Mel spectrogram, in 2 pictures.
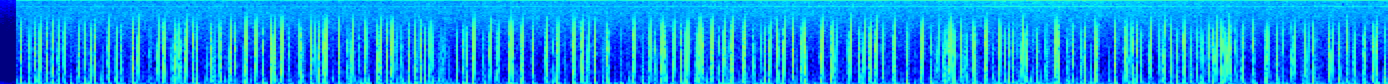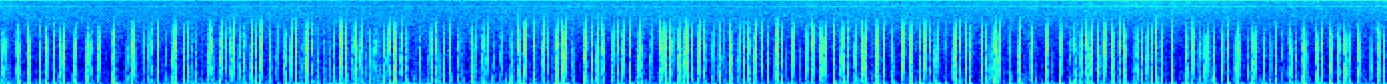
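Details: Needle EMG: small-amplitude short-duration motor unit potentials, dense crackly scratchy static of many brief potentials firing quickly; hallmark of myopathy, also seen in myasthenia gravis, Lambert-Eaton and botulism.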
